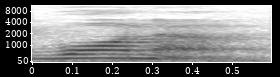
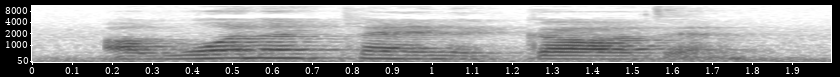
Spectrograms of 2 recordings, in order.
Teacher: what we often do with want to is we put it together and we say wanna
